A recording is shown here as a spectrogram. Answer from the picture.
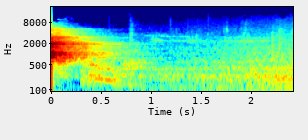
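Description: A single dog bark right at the start, dying away within about half a second, then near silence.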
